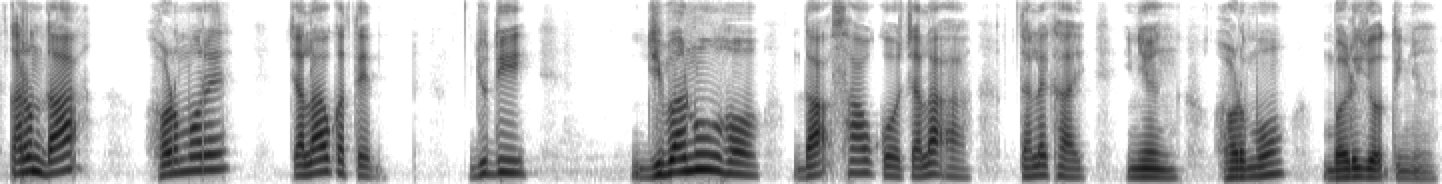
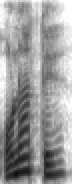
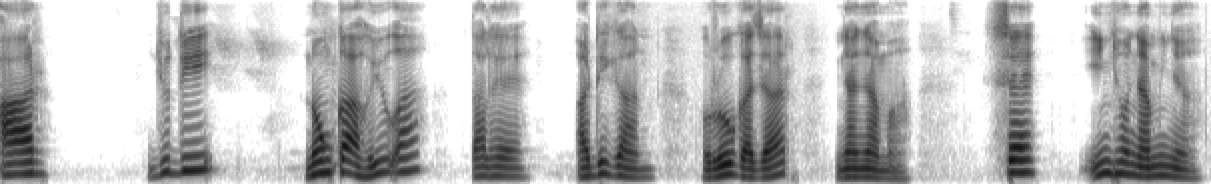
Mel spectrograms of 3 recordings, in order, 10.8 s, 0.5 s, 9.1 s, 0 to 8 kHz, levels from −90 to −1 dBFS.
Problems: none marked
